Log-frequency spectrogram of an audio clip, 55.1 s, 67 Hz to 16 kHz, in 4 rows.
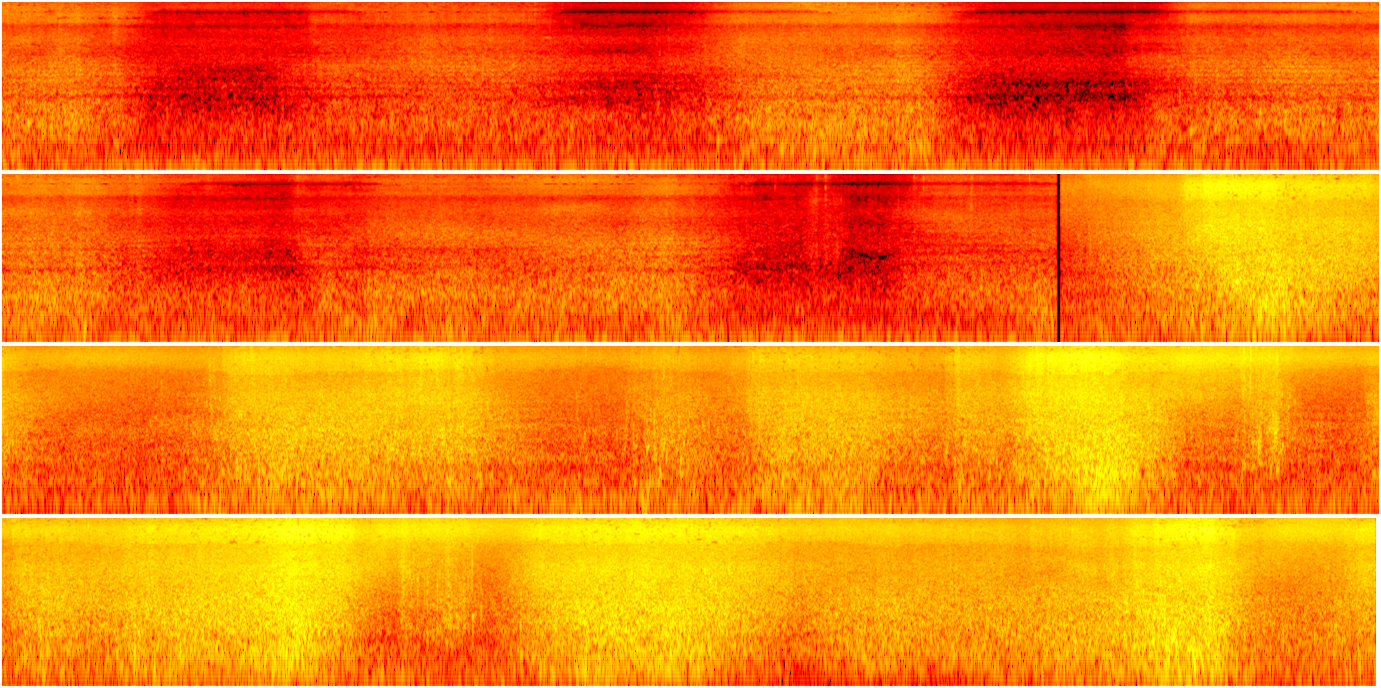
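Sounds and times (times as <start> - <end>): waves breaking: 22.8 - 55.0.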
